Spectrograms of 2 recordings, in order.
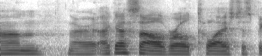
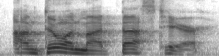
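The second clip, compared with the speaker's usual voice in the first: shouty, lightly played, stagey mild shout. Told to keep quiet while the group sneaks along, a character answers: loud. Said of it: "He says loudly".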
